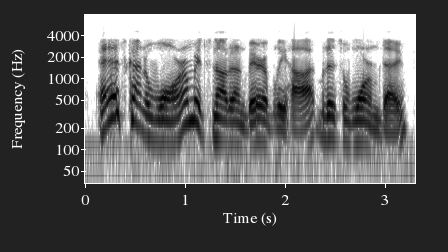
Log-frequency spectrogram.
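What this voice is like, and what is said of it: Southern American twang. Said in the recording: “You have kind of that southern twang”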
